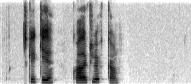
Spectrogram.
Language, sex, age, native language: Icelandic, male, 12, Icelandic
